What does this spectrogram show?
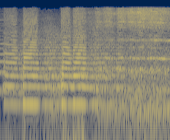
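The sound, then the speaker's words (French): A loud, sustained train horn blast sounds, a steady harmonic blare lasting a couple of seconds with rumbling rail noise underneath. “Ça valait bien un coup d'avertisseur.”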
